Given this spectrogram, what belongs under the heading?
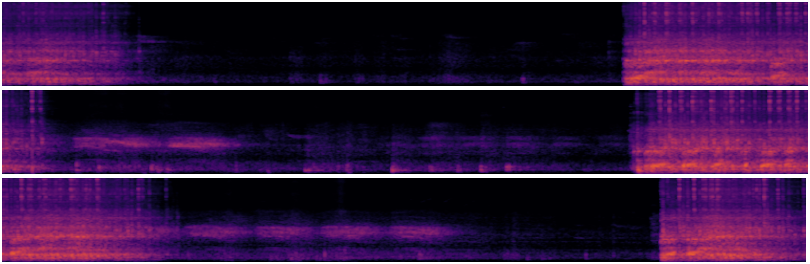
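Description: An electric sewing machine stitches a ladies' raglan sleeve top in three loud, buzzing runs of a few seconds each, with quiet handling and faint softer noises in the gaps between them.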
